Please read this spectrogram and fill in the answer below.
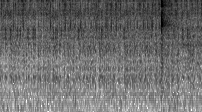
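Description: Steady background hiss from the recording microphone, with a single short click about one and a half seconds in.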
